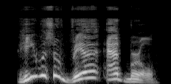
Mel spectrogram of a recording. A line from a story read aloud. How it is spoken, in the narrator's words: her grandmother snapped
